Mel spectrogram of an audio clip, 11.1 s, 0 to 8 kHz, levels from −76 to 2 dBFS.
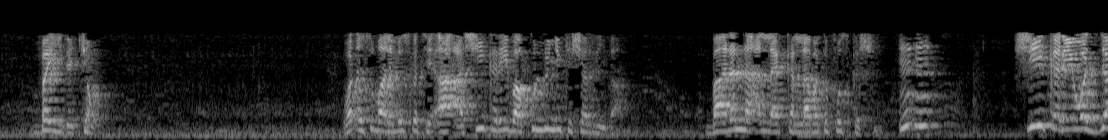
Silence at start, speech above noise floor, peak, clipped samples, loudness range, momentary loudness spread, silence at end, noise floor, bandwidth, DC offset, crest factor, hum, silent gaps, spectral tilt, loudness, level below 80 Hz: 0 s; 27 dB; -6 dBFS; under 0.1%; 6 LU; 15 LU; 0 s; -52 dBFS; 4.1 kHz; under 0.1%; 22 dB; none; none; -8 dB/octave; -24 LUFS; -60 dBFS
